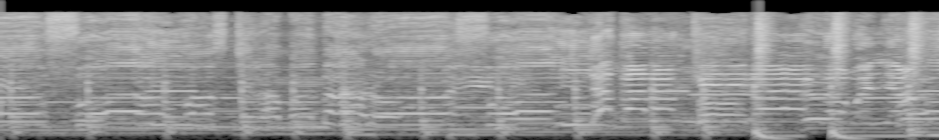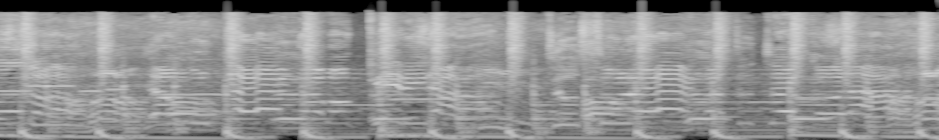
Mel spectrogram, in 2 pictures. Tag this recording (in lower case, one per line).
music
